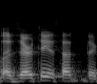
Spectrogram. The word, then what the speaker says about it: AZERTY: I heard it's called Azerty. Is that the correct pronunciation?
